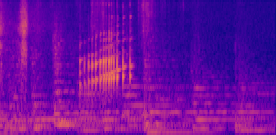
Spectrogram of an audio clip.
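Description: Om Nom's croaky, frog-like cartoon vocal sounds, with a short rising squeal about half a second in, over background music with low bass notes.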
